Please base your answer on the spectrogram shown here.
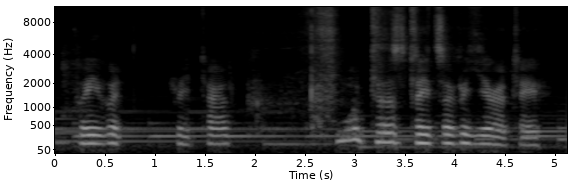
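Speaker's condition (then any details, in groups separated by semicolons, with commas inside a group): Duchenne muscular dystrophy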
